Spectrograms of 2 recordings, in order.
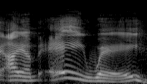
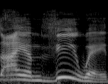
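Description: First: "a" said lightly in "I am a way"; wrong article. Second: "the" in "I am the way" pressed with weight; stress on THE. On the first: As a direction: read "I am a way" slowly, with a plain "a". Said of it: "he didn't say". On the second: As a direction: lean on "the" to make it exclusive. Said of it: "That's exclusive article". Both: Shown as a demonstration.

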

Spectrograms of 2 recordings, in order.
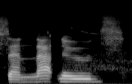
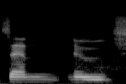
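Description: First: "not" slowed and stressed. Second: Said in the usual way. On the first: Shown as a demonstration. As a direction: lean hard on "not", drawn out.

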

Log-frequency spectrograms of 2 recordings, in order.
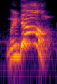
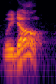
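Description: First: "don't" jumps much higher and louder; emphatic repeat. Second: Said in the usual way. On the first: Real, not acted. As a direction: hammer "don't" up high, loud and insistent.

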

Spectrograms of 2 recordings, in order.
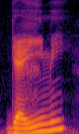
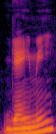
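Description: First: "Gamey?" stretched to GUY-mee, higher, rising; exaggerated misreading. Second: "Gamey?" with a long "ay", as a question; misreading of a name. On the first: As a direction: sound out "Gamey" wrongly with an "eye" vowel. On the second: Acted. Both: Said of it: "some people might be like".

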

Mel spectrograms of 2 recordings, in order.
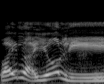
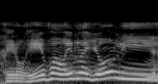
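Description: First: Slow northern Mexican drawl; northern Mexican accent. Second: Put-on slow, singsong northern Mexican accent. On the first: Retold or imitated. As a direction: draw out the words, northern Mexican style. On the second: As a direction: stretch baila Yoli like a northern Mexican. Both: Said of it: "Tienes que hablar como norteño".

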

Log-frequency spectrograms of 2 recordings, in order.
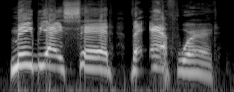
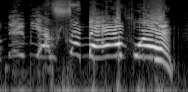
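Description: First: Said in the usual way. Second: High, rushed squeal through laughter; giddy, much higher and faster; laughing. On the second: Real, not acted. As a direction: squeal it out while cracking up. Same line again, cracking up.

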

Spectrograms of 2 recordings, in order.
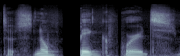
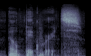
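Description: First: Said in the usual way. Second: Whispered "no big words" to himself. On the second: Retold or imitated. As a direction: breathe the words with no voice. Telling himself in his head.

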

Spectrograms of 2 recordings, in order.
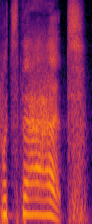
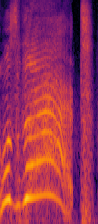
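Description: First: Soft, slightly higher mock puzzlement; mild puzzlement. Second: Very high-pitched squeal of disbelief; hammed-up panic at a new ache; mock alarm. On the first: Preacher voicing someone turning thirty, mildly puzzled. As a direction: lightly question a small new ache. Imitates reaction to aches at thirty. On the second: Preacher voicing someone turning thirty-five, mock-alarmed squeal.

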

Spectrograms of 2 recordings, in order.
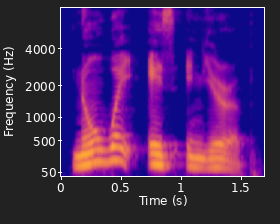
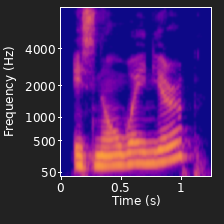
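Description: First: Norway is in Europe said as a statement, falling at the end; falling statement tune. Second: Europe rising clearly as a question, a bit quicker; rising question tune. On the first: Teacher showing a statement, with a falling end. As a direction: let Europe drop like a plain statement. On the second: Teacher showing a question, with a rising end. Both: Shown as a demonstration. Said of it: "You get a rising intonation in questions".

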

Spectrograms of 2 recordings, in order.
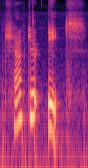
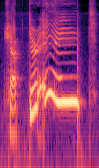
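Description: First: Said in the usual way. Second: Drawn-out, high, rising heading; grand announcement. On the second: Pretend. Reader announces the next chapter, high drawn-out fanfare. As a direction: herald it playfully, stretching the last word.

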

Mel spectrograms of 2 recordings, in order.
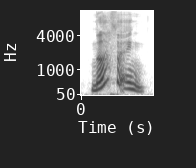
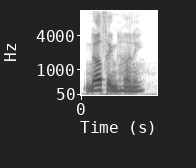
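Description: First: High, startled squeak; husband caught at the computer squeaks a denial. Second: Regaining composure, voice back down; husband recovering his grown-up tone; man's voice. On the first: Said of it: "he squeaked". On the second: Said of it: "He retrieved his man's voice". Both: Acted.

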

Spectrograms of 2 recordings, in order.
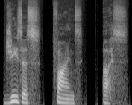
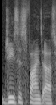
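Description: First: Slow, low, weighty statement; emphatic repeat. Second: Said in the usual way. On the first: Shown as a demonstration. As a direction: let each word land slowly.

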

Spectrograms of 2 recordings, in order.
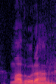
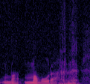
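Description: First: Madurar said right through a laugh; real laughing correction. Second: Mamurar stumbled out slow and soft before the fix; real slip of the tongue. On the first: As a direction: fix the word madurar, laughing at yourself. (corregir madurar riéndose de su propio error) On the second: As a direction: mangle madurar into mamurar, slowly and quietly. (trabarse y decir mamurar en vez de madurar, lento y bajito) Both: Real, not acted.

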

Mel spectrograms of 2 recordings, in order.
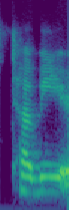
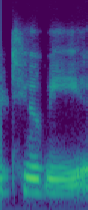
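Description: First: "Tubby" with a short u, rhyming with hubby; Tubby pronunciation. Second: "Tubi" with a long oo, like TOO-bee; Tubi pronunciation. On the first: Unsure which name is right, "Tubby" with short u. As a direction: say "Tubby" with the vowel of cup. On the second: Offering the other option, "Tubi" with long oo. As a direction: say "Tubi" starting like the word two. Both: Shown as a demonstration. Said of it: "I don't know if it's Tubby or Tubi".

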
